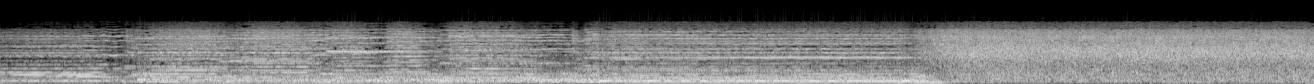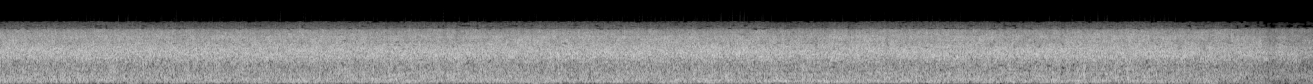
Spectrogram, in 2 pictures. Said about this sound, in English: The audience here in NBC's Studio 6A has been applauding the final curtain of the Ford Theater's presentation of the Sinclair Lewis classic, Aerosmith.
